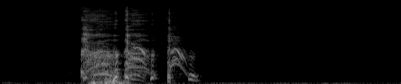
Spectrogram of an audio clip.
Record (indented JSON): {
  "cough_length": "4.0 s",
  "cough_amplitude": 3841,
  "cough_signal_mean_std_ratio": 0.43,
  "survey_phase": "beta (2021-08-13 to 2022-03-07)",
  "age": "18-44",
  "gender": "Female",
  "wearing_mask": "No",
  "symptom_cough_any": true,
  "symptom_runny_or_blocked_nose": true,
  "symptom_shortness_of_breath": true,
  "symptom_fatigue": true,
  "symptom_fever_high_temperature": true,
  "symptom_headache": true,
  "symptom_other": true,
  "smoker_status": "Never smoked",
  "respiratory_condition_asthma": true,
  "respiratory_condition_other": false,
  "recruitment_source": "Test and Trace",
  "submission_delay": "2 days",
  "covid_test_result": "Positive",
  "covid_test_method": "LFT"
}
